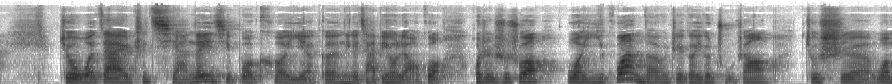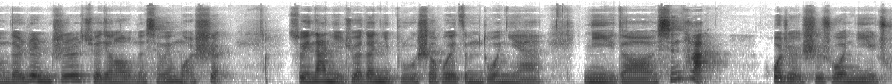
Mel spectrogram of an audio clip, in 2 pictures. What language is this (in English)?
Chinese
